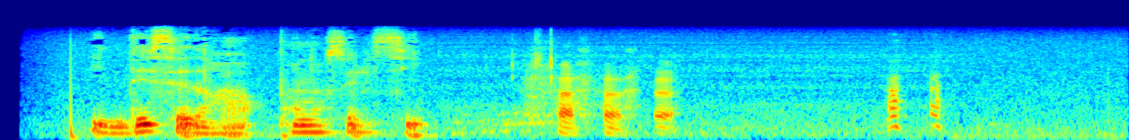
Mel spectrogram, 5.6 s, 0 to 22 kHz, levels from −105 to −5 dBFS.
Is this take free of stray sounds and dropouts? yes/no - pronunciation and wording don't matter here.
no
